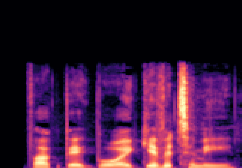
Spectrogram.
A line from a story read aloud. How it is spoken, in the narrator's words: Jensen grunted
